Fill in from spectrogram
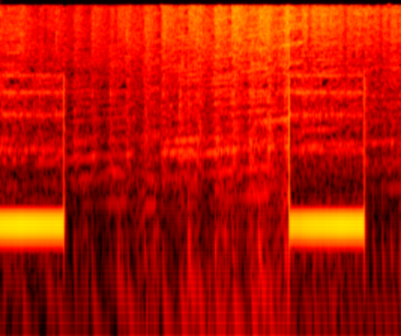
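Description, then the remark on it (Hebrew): A telephone ringback tone over the line while calling another public payphone at a yeshiva, in Ponevezh: two loud, steady one-second beeps about three seconds apart, with quieter, rhythmic background sound continuing between them. “בוא נעבור לטלפון ציבורי נוסף.”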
